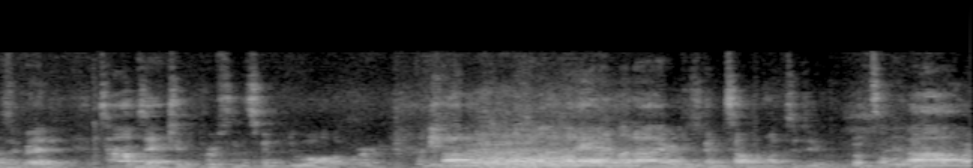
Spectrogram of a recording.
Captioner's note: crowd laughting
